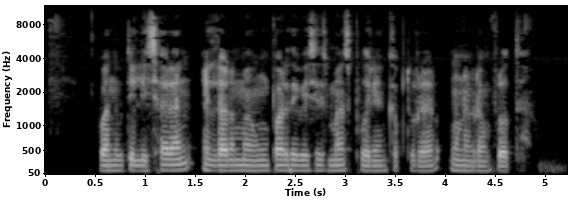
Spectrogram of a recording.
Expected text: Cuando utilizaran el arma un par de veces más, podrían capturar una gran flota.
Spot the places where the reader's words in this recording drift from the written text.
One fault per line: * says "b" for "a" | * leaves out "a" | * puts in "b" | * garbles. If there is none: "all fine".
all fine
